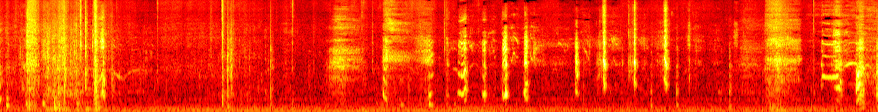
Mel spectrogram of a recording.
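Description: A llama spits at close range with a short spraying burst, then a woman breaks into short, clucking bursts of laughter with her face in her hands.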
